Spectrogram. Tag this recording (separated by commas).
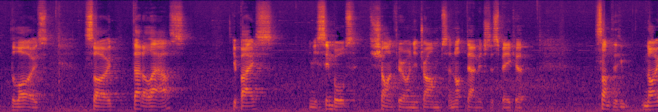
Speech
